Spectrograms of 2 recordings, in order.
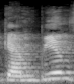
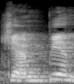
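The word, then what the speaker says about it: Campion: कि 8वीं तक इन्होंने एक कैंपियन स्कूल है, इट्स नॉट चैंपियन, ध्यान दीजिएगा, कोई स्पेलिंग मिस्टेक नहीं है, ये नाम ही कैंपियन है।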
